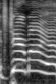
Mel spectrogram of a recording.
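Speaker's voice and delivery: very loud, high, booming call. Retelling how a character knocked on the door: retelling a loud announcement. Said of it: "very loudly".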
